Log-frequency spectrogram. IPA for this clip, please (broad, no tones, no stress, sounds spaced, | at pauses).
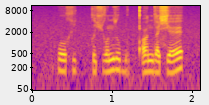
p o x i kː ʌ ç o n z u b o k qʼ u n d a ɕ ɛ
